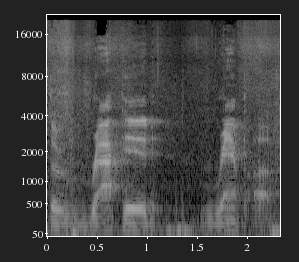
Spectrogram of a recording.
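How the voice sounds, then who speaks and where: A man in his mid-twenties in a casual, reflective podcast conversation, rambling and informal as he thinks out loud. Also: deep voice, little pitch movement, very slow, over music. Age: mid 20s. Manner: rambling, informal with mild swearing. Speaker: podcast co-host. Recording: roomy echo with faint background noise.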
